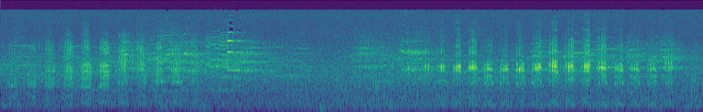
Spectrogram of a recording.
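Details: Northern gannet colony on the Syltefjordstauran cliffs, Varanger, north-east Norway; rapid bursts of harsh, grating calls repeated about twice a second, a pause, then another rhythmic run of rasping notes above a crowd of distant birds.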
